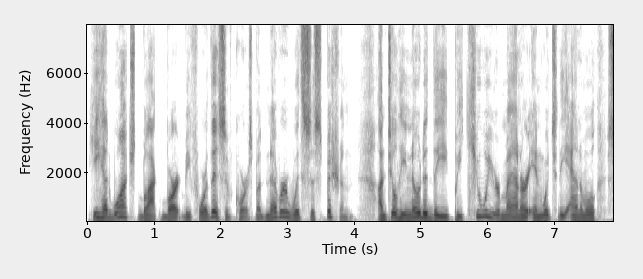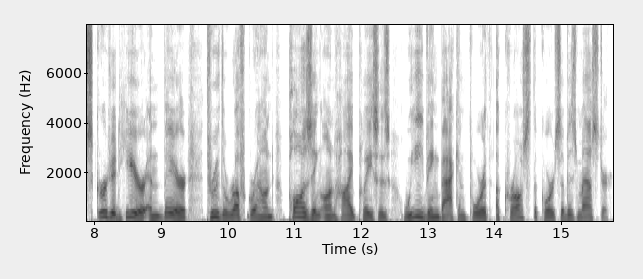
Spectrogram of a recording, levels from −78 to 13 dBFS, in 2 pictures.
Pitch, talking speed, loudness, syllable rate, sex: 145 Hz, 170 wpm, -18 LUFS, 4.7 syllables/s, male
